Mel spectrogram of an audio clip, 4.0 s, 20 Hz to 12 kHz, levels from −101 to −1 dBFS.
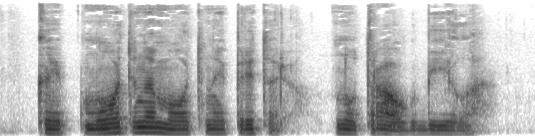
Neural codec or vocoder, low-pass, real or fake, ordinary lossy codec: vocoder, 48 kHz, 128 mel bands, Vocos; 10.8 kHz; fake; MP3, 48 kbps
